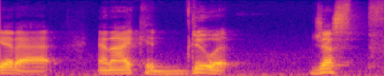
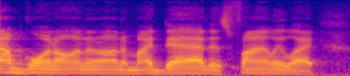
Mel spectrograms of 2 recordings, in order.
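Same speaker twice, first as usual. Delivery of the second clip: ordinary delivery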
